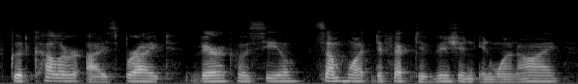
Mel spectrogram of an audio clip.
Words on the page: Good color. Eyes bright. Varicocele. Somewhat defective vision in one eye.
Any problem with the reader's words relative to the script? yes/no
no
